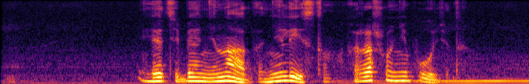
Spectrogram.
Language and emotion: Russian, neutral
